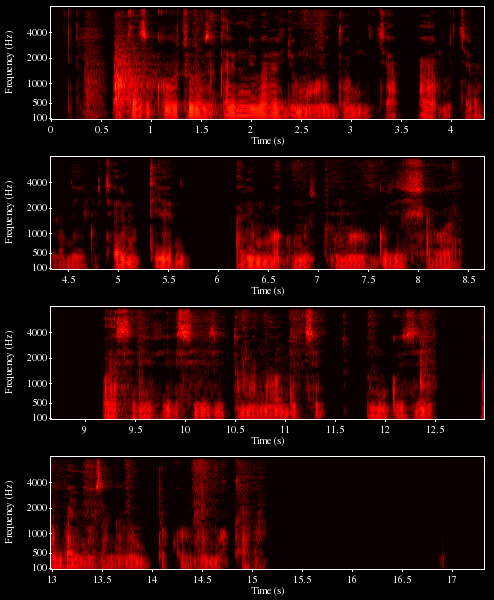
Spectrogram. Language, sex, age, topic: Kinyarwanda, male, 25-35, finance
